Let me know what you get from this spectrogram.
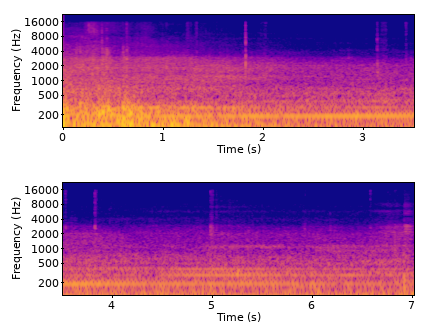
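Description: Amtrak San Joaquin passenger train rumbling away down the track, its noise fading over the first couple of seconds as it recedes, leaving a steady low hum.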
